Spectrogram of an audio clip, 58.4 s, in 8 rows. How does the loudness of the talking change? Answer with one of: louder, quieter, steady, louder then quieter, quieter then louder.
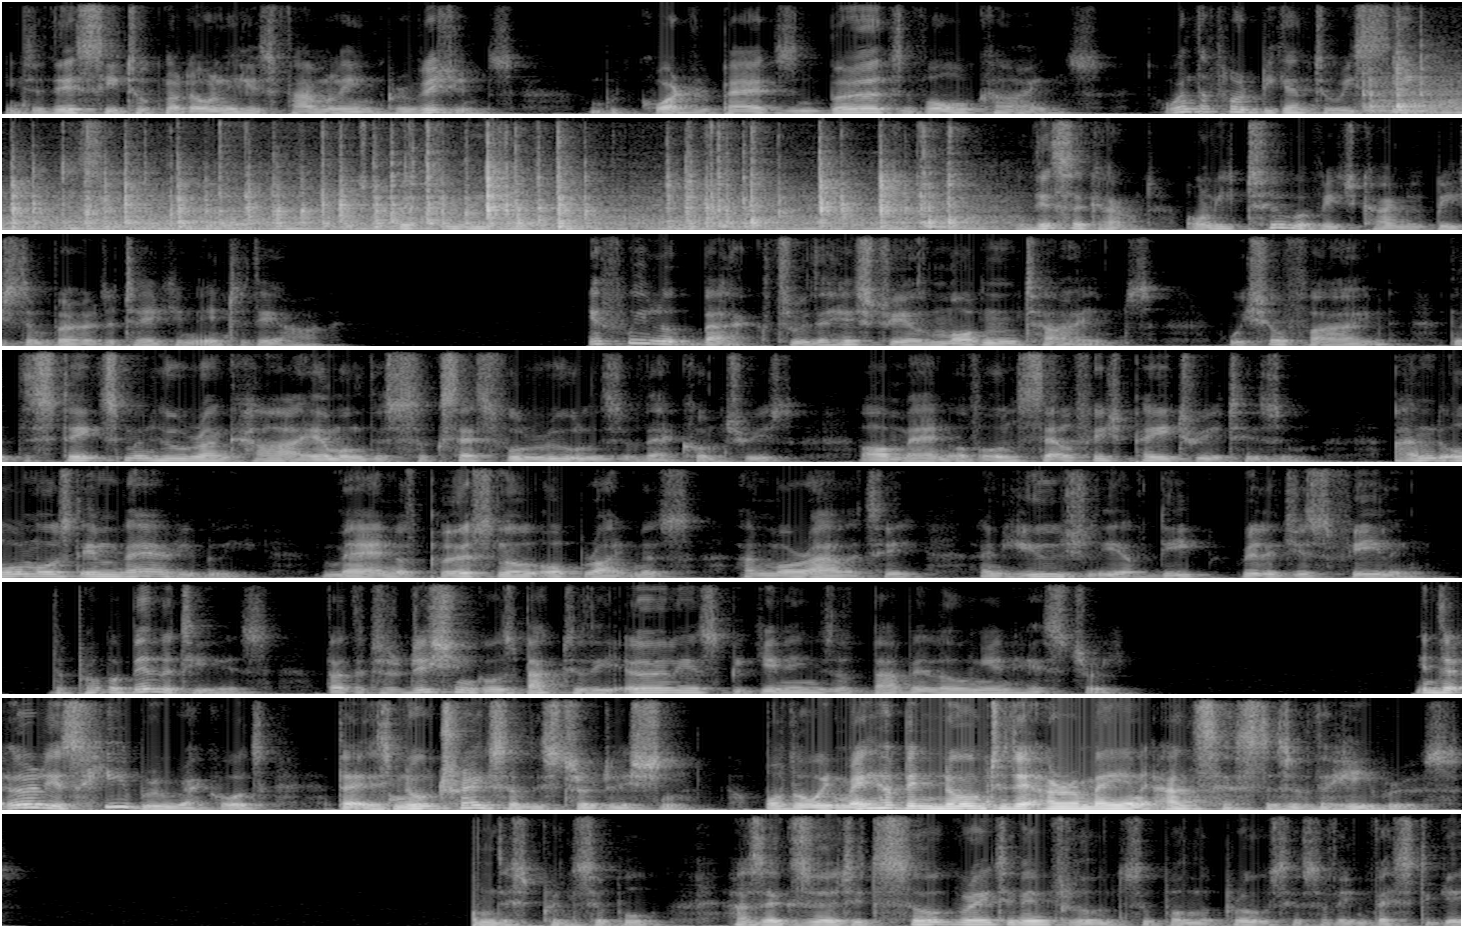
louder.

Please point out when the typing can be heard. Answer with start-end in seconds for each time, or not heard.
6.8-12.4.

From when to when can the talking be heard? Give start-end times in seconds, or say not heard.
0.0-10.2, 12.3-16.2, 17.5-42.0, 43.5-51.0, 53.5-58.3.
